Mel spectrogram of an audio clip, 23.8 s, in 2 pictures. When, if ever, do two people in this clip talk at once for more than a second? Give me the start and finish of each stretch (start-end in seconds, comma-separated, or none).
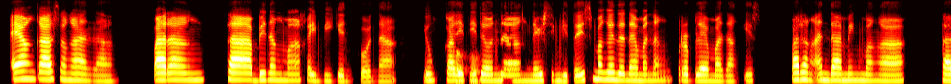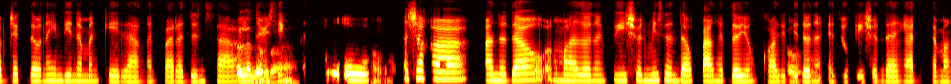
none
